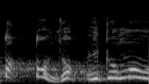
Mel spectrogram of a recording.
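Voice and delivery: high echo of a threat; imitated distant answer, high-pitched; echo answering back. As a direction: imitate the ravine throwing the call back. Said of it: "Sana jawab".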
